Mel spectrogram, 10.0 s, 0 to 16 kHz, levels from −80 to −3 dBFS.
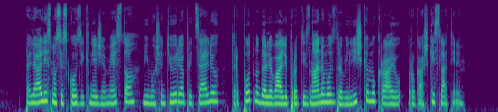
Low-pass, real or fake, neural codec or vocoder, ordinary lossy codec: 14.4 kHz; fake; vocoder, 44.1 kHz, 128 mel bands every 512 samples, BigVGAN v2; none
